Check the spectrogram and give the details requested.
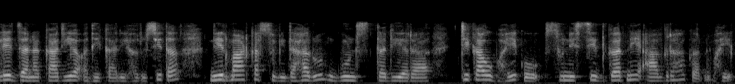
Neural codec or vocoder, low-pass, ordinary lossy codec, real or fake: none; 7.2 kHz; Opus, 16 kbps; real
